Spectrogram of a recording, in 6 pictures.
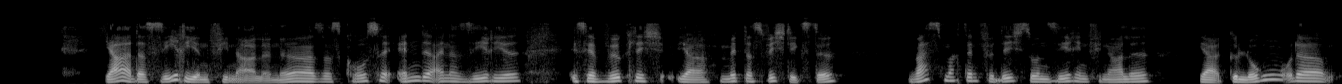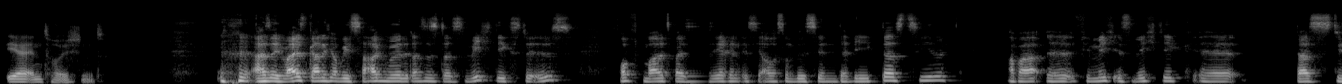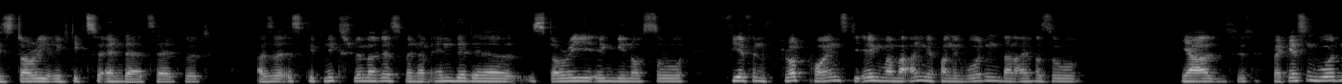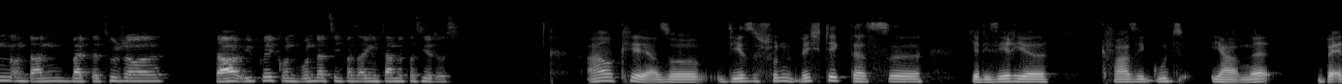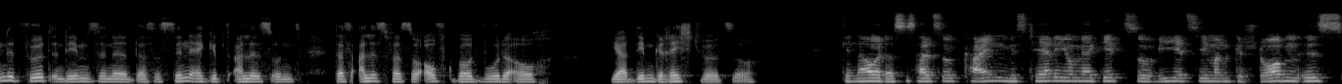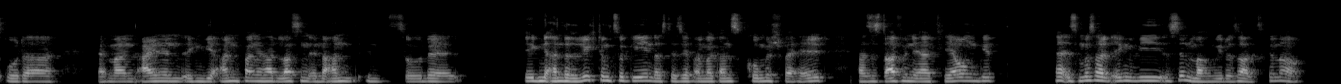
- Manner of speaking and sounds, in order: chuckle; in English: "Plot-points"; stressed: "wichtig"
- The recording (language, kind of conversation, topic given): German, podcast, Was macht ein Serienfinale für dich gelungen oder enttäuschend?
